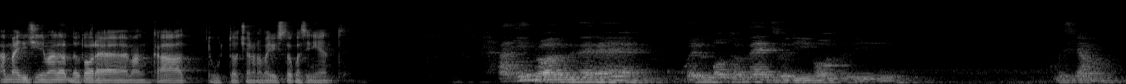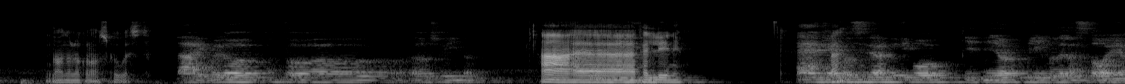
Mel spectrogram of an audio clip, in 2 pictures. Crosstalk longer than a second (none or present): none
